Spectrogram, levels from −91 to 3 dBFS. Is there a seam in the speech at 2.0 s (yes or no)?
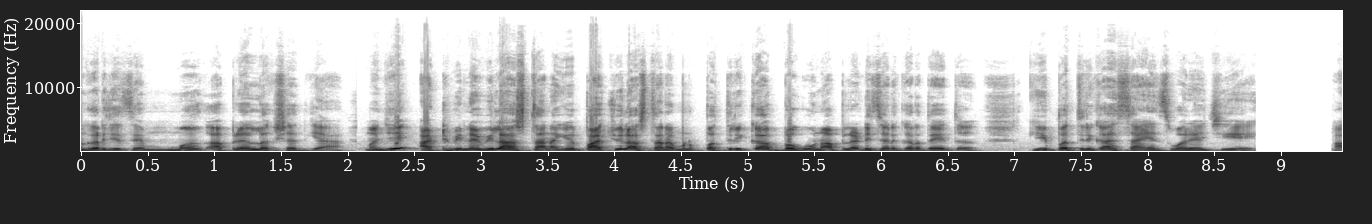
yes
